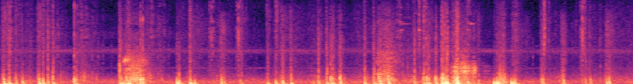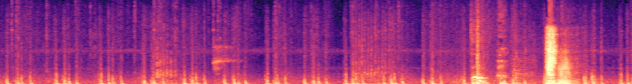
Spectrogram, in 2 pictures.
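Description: Horse hooves clop steadily in Assassin's Creed Valhalla, a quick rhythmic run of close hoofbeats lasting throughout, with a whinny near the end and a few quiet voices.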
